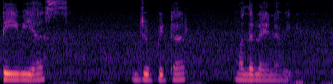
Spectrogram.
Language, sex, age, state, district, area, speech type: Telugu, female, 45-60, Andhra Pradesh, Kurnool, rural, spontaneous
